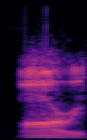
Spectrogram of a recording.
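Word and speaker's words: Māori: Mori.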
